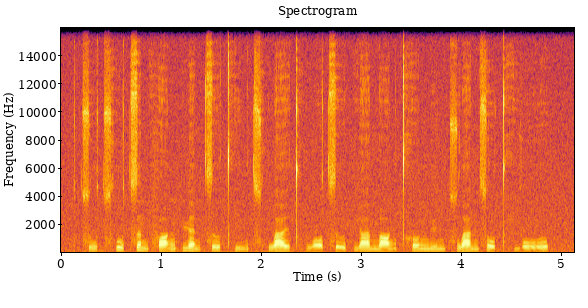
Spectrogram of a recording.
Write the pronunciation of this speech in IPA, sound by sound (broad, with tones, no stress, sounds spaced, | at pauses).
t͡s u˨˩ t͡sʰ u˥˧ t͡s ə˥˩ n f ɑ˧˥ ŋ p ɥ ɛ˥˩ n t͡s ɹ̩˥ t̪ʰ i˧˥ ŋ t͡sʰ w a˥ ɪ̯ t̪ʰ w ɔ˧˥ t͡s ɹ̩˨˩ p j ä˧˥ n̪ ɑ˨˩ ŋ t̪ʰ ɤ˥ ŋ y˥ n t͡s w a˥ n s o˨ ʊ̯ t̪ʰ j o˨˩˦ ʊ̯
